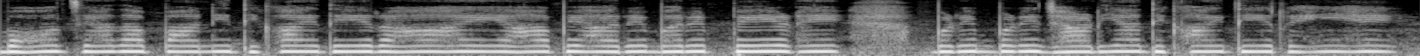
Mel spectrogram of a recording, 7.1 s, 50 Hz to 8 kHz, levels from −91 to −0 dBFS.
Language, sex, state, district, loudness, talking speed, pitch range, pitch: Hindi, female, Himachal Pradesh, Shimla, -14 LUFS, 170 wpm, 295-305 Hz, 300 Hz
